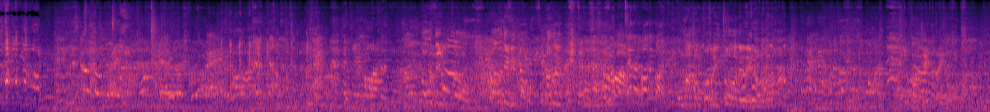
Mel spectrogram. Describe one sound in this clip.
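A room full of people chatters in the background.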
